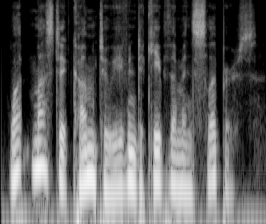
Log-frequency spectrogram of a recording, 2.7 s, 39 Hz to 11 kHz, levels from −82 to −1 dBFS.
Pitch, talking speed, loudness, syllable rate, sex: 110 Hz, 250 wpm, -16 LUFS, 5.3 syllables/s, male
